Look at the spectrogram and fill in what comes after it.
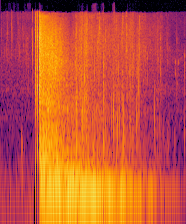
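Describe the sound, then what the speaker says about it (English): A single deep explosion in Minecraft bursts suddenly, loud and close, then rumbles and crackles as it decays over about two seconds before fading out. "I've got to try and do the jumping between explosions"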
